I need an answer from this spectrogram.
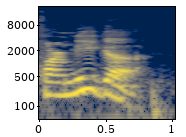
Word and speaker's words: Farmiga: Farmiga.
